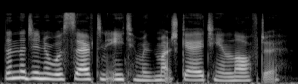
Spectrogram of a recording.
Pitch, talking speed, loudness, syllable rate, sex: 225 Hz, 240 wpm, -19 LUFS, 6.2 syllables/s, female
